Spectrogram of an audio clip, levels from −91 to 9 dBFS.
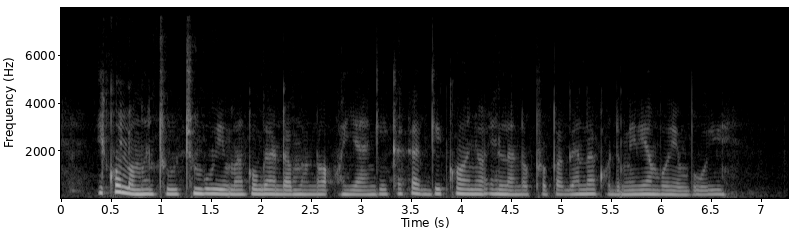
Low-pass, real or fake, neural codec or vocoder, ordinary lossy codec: none; fake; codec, 16 kHz, 4 kbps, FunCodec, trained on Chinese and English, 50 frames a second; none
